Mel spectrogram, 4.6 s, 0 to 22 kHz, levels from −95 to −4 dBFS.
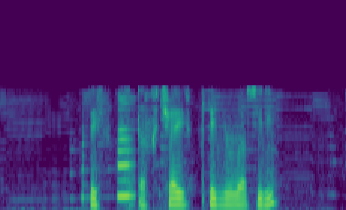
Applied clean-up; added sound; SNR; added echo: neural separator model SepFormer WHAM!.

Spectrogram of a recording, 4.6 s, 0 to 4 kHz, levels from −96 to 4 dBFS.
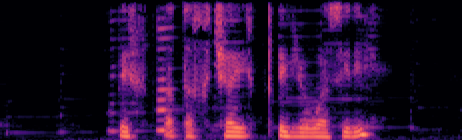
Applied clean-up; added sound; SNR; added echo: neural mask model DeepFilterNet 3.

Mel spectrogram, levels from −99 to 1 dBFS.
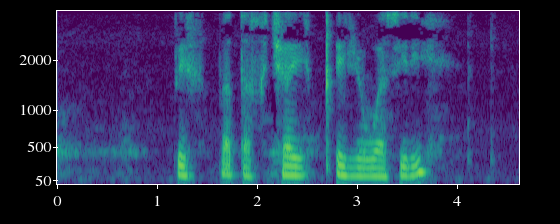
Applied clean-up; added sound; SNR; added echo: none; none; none; none.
